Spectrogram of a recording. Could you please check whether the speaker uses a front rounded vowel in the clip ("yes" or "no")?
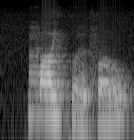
no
